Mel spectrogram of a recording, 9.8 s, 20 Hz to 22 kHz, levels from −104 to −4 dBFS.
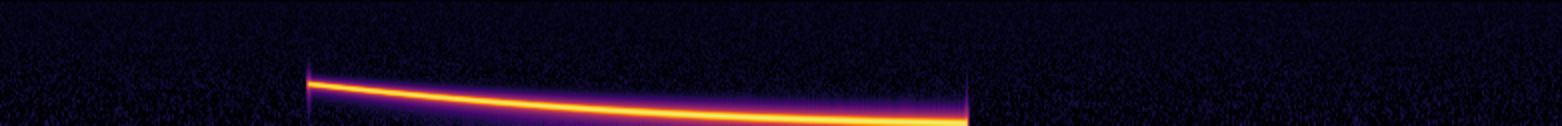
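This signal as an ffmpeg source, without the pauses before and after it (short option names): -f lavfi -i "aevalsrc='0.266*clip(min(t,4.12-t)/0.01,0,1)*sin(2*PI*1600*4.12/log(92/1600)*(exp(log(92/1600)*t/4.12)-1))':d=4.12:s=44100"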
